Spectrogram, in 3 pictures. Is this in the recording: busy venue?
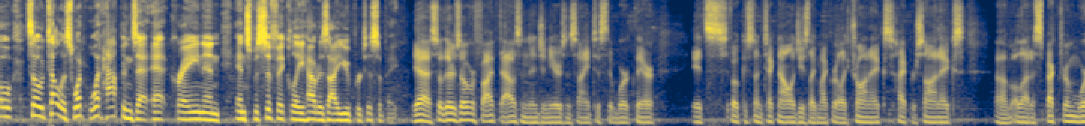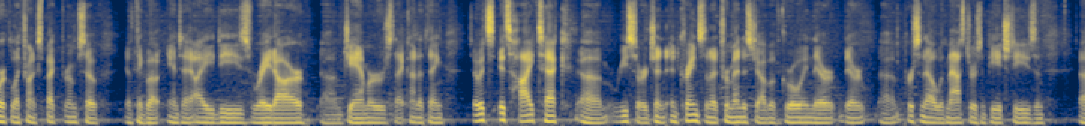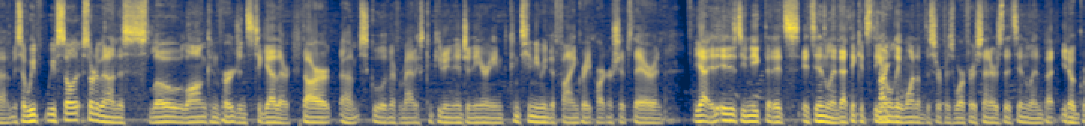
yes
